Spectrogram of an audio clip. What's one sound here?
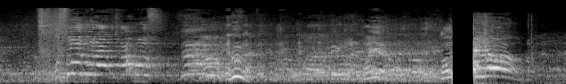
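A crowd of men talks and murmurs nearby.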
